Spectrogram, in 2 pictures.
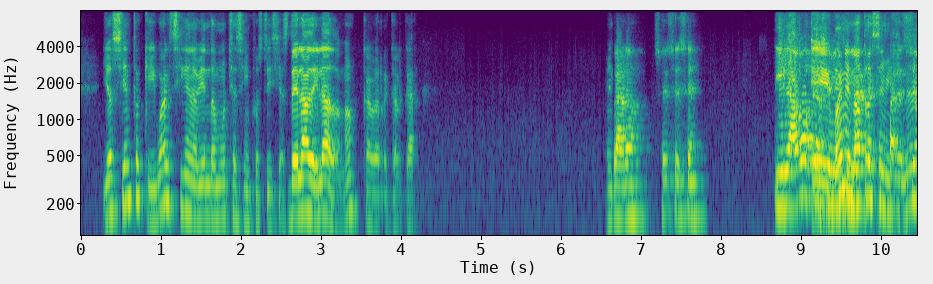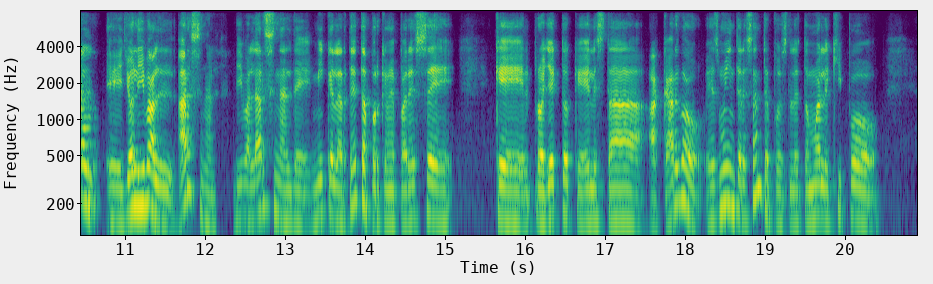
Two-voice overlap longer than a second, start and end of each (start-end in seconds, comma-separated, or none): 9.1-10.6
